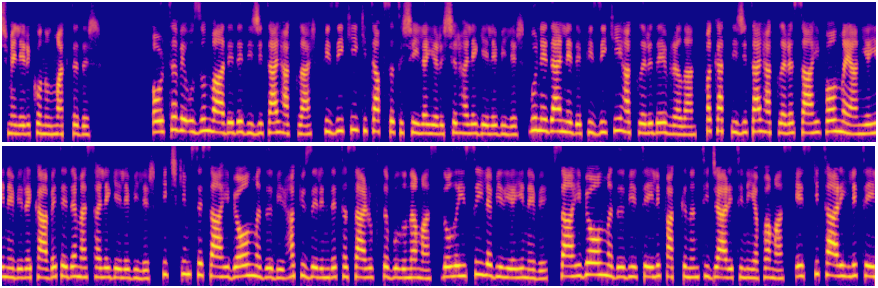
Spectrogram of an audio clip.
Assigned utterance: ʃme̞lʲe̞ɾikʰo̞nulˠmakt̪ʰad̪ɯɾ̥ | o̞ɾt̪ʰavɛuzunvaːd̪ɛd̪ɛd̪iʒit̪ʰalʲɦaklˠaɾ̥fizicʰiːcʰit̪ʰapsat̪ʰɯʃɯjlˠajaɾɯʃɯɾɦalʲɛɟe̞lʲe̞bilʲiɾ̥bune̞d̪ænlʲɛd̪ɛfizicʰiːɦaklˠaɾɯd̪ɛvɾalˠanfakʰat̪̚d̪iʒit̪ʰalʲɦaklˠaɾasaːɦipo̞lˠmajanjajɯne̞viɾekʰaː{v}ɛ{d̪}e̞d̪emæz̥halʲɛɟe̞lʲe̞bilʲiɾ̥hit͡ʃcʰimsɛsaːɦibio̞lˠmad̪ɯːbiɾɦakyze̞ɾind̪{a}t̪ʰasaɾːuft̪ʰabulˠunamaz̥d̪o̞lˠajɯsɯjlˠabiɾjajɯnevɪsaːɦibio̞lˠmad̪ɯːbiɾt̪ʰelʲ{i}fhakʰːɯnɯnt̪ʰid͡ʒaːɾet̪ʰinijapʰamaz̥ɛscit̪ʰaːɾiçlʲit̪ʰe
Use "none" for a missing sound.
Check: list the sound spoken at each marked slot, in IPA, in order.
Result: b, t̪, ɛ, i

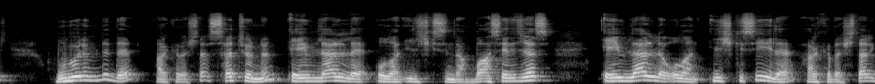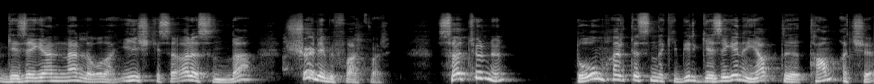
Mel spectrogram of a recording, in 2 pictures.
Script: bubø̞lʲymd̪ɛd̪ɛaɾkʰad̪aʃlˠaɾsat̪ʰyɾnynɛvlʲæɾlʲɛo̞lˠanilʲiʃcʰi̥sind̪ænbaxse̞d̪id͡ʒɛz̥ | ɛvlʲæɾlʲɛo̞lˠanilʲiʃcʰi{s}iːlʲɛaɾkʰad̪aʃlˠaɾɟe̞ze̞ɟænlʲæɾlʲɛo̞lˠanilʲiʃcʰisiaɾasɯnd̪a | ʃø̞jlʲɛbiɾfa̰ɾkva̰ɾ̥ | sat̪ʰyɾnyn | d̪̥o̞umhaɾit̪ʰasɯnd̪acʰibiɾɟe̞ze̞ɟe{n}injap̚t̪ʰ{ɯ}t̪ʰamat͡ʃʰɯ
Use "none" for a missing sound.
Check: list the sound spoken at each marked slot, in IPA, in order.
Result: s, n, ɯː

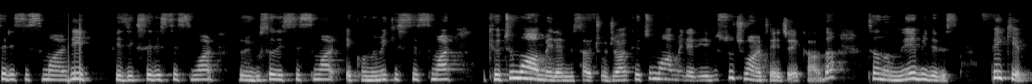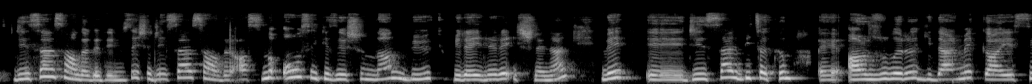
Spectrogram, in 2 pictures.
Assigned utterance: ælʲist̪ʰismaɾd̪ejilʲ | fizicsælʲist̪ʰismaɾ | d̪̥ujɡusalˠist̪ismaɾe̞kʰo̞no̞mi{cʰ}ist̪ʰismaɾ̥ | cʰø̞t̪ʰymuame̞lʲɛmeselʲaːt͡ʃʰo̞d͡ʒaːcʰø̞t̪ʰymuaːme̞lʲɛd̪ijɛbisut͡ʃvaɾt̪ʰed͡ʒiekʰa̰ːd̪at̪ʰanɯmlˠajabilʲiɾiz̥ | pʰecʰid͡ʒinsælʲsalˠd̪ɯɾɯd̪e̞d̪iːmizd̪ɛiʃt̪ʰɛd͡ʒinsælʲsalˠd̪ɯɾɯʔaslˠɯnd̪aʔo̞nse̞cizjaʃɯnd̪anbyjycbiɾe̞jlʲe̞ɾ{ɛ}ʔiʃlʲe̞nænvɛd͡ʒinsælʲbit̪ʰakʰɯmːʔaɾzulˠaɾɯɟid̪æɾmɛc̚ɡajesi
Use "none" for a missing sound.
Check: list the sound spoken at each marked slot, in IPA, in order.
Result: c, ɛ

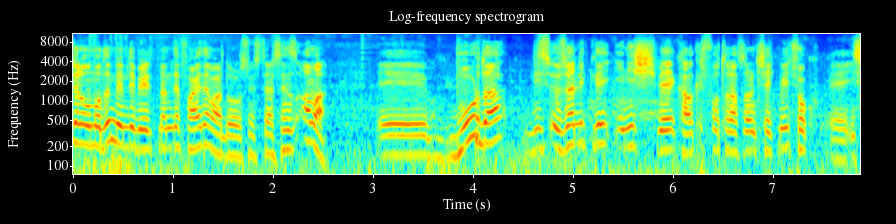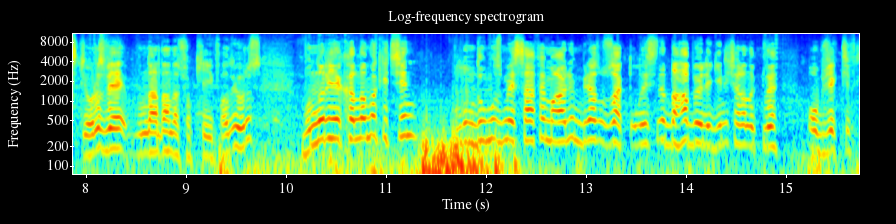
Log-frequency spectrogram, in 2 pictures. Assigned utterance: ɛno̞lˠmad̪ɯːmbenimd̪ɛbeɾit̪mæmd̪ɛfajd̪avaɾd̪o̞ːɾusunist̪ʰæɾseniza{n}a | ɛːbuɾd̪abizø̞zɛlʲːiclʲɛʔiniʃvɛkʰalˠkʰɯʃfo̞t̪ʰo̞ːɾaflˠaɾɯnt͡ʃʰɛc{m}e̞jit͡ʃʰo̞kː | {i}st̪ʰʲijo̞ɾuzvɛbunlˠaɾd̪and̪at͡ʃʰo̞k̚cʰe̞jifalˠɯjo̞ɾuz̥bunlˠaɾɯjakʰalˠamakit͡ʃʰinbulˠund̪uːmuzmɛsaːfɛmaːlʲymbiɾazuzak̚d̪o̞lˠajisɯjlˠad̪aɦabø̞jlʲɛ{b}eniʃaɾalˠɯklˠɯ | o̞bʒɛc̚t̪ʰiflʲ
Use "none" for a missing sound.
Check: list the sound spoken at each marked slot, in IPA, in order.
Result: m, m, i, ɟ

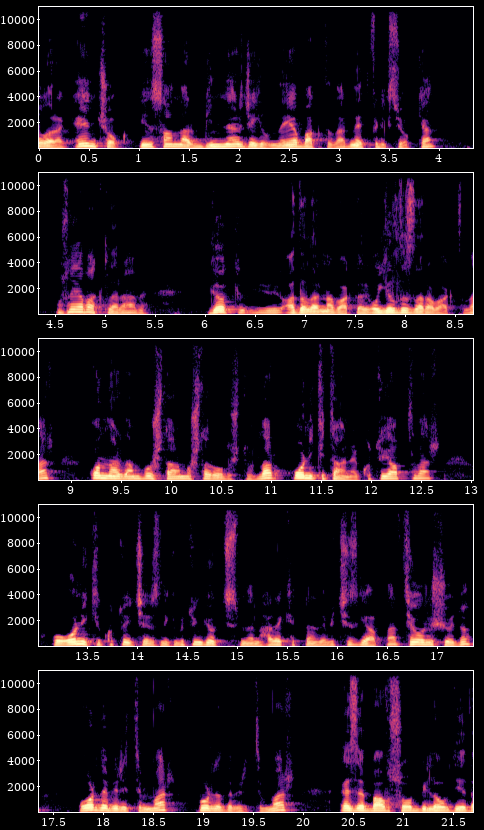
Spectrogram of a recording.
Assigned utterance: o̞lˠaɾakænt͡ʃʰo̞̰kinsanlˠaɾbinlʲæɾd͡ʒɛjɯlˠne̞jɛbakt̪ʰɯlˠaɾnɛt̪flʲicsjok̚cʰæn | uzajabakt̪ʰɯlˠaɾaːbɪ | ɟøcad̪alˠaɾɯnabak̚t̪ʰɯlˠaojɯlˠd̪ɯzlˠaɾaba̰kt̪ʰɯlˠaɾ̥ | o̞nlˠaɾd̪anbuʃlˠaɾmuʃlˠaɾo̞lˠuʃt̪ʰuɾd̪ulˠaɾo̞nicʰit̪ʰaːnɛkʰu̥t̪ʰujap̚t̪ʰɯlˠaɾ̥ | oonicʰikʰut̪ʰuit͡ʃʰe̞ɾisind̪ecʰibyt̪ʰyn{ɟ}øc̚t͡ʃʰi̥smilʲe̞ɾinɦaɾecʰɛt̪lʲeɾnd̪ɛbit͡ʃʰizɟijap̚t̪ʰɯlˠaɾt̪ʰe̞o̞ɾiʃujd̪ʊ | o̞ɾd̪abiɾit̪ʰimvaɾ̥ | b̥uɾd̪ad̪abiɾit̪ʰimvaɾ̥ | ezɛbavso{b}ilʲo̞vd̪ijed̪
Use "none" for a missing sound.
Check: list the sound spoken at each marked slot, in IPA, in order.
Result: ɟ, b

